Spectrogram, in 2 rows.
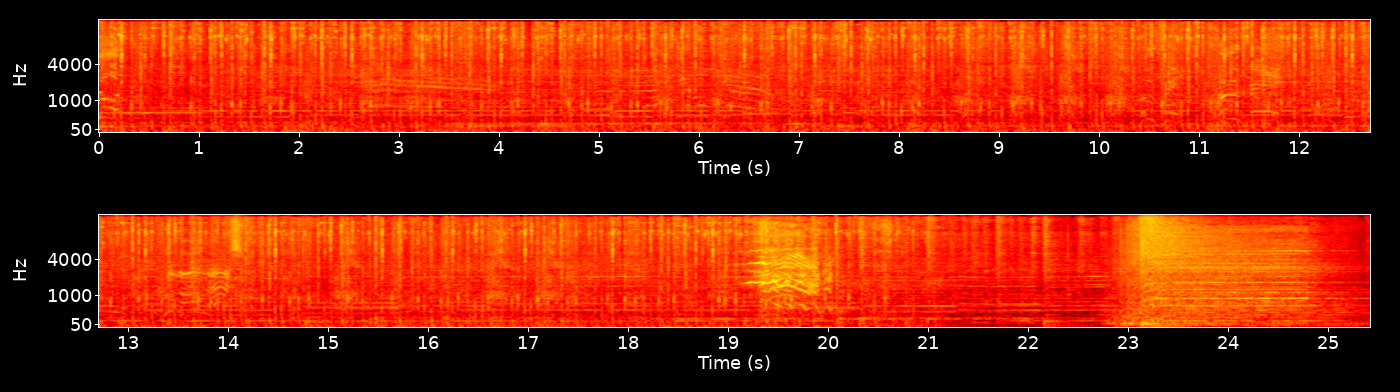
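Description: A horse galloping in the fantasy role-playing game The Witcher 3: Wild Hunt, steady clip-clop of hooves running continuously under game music and voices, with a louder surge near the end.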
